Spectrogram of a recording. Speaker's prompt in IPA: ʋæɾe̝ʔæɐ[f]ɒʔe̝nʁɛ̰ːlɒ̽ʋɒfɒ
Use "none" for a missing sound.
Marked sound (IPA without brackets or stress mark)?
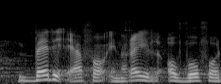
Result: f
